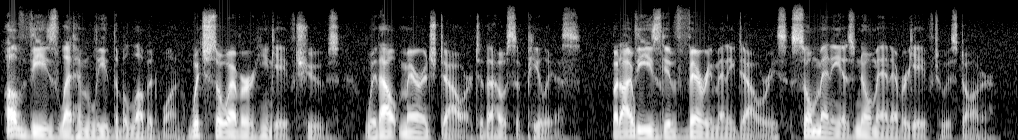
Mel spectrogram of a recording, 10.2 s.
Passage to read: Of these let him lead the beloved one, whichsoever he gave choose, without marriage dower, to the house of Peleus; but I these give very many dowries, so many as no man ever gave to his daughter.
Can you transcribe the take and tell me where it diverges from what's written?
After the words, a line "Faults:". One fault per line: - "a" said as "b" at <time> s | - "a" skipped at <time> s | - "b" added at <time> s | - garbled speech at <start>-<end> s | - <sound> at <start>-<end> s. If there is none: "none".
Of these let him lead the beloved one, whichsoever he gave choose, without marriage dower, to the house of Peleus; but I these give very many dowries, so many as no man ever gave to his daughter.
Faults:
none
